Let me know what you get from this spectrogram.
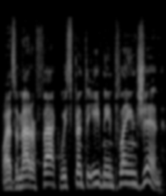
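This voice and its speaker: A man's voice: fairly high pitch, expressive, fast talker, lightly acted. An actor playing a courteous, deferential male robot double of a husband in an old-time radio drama recreation.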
